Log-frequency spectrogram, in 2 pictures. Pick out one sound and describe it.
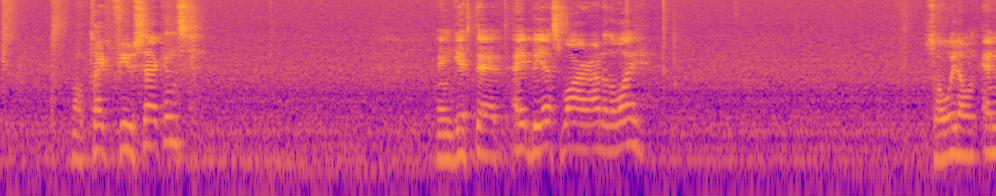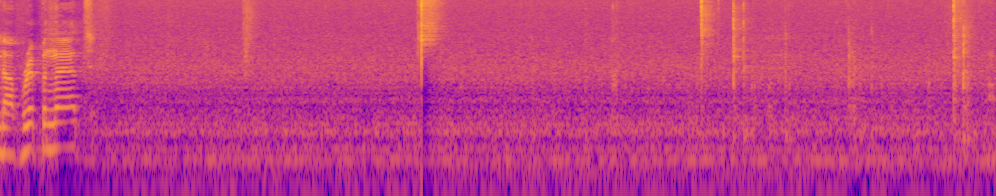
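Metal tools click and clank against metal parts.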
